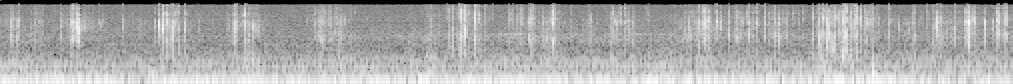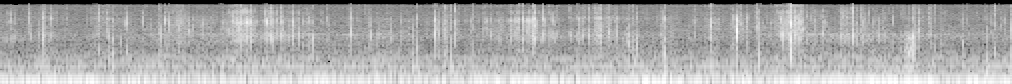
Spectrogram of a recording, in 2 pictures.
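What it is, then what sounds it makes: Foam-bead slime (floam). A small handful of green foam-bead slime (floam), soft and solid and held with no container, is squeezed, pressed and pulled between the fingertips close to a binaural mic. It gives a steady stream of sharp, bright crackles and crunchy pops over a constant low rumble.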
